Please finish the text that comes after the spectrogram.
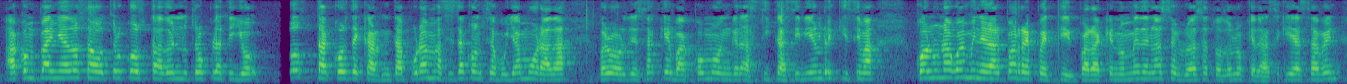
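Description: A woman's voice: mid-range voice, fairly even intonation, fairly quick, slight background noise. A Mexican woman telling what she ate in a chatty, savoring way, full of little diminutives. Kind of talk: chatty food story.

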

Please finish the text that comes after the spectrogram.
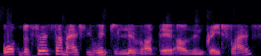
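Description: A man's voice: medium pitch, quick pace, dry recording, narrow, tinny audio. Radio guest, man, 30s, from Zimbabwe, easygoing and rambling, dry studio sound. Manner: relaxed, many fillers and restarts. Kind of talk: casual interview.

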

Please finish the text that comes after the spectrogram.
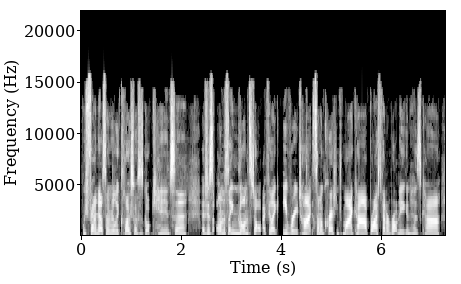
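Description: Podcast co-host: New woman, 30s, blunt and sweary, higher voice, dry studio mic. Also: fairly even intonation, quick pace, few pauses, no echo. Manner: frank, swears freely, rambling storytelling. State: recovering from pneumonia. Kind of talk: casual podcast chat.

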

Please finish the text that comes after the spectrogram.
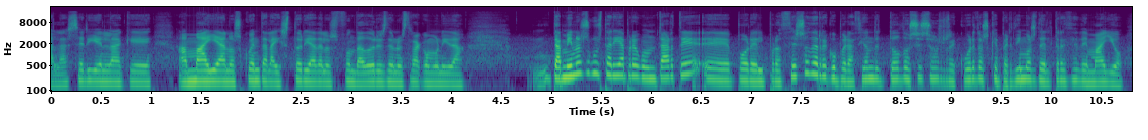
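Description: An actress with an accent from Spain playing a composed radio interviewer, measured and politely formal, in a fiction podcast. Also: female voice, fairly low pitch, slight background noise, natural voice. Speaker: radio host. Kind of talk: radio presenting, acted.

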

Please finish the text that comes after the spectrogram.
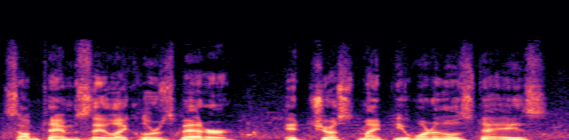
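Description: A man's voice: mid-range voice, fairly even intonation, moderate pace, a bit bright, lightly acted. A man playing a patient, encouraging grown-up teaching a child to fish in a radio play. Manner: patient, coaching. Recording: clear mechanical and outdoor noise.

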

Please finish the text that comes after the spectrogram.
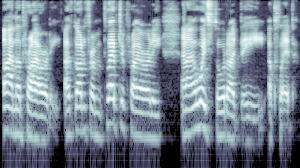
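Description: A young Australian woman hosting her podcast at home, her voice worn hoarse, chatting in a rambling, self-mocking way with scattered asides. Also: low-pitched, brisk. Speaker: podcast host. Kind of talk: casual solo podcast chat. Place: home room, balcony door open.

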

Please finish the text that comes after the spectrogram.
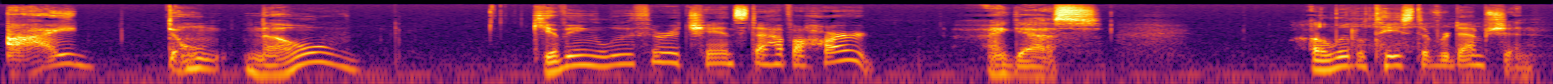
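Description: Young American male, podcast drama, supportive buddy, casual, teasing, expressive swings in pitch. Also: measured pace, gravelly, pauses often, slight background noise, heavily acted. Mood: tentative, earnest. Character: laid-back, supportive male TV actor friend. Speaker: voice actor. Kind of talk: naturalistic fiction podcast dialogue.

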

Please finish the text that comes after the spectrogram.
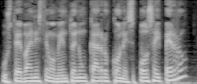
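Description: A male news host puts short, pointed questions to his guest. His delivery is brisk and businesslike. Faint noise hums in the background. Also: mid-range voice, darkish tone.

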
